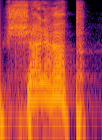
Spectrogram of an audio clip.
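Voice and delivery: very high, furious outburst; angry hiss. A narrator's reading. Robert silences a friend insulting his girlfriend, angry hiss. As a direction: cut in with high-pitched anger. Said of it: "hissed Robert, his face red".

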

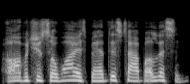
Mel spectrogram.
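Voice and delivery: a hint of high, fawning flattery; mock flattery, pitched a bit up; flattering caller. Mimics a flattering listener.

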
